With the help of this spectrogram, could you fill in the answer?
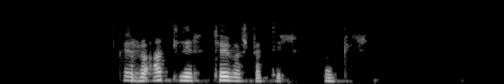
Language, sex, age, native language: Icelandic, female, 60-69, Icelandic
